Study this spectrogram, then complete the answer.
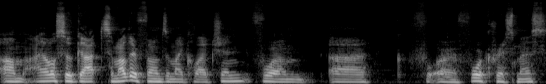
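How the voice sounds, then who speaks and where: A man speaks at a moderate pace in a medium pitch. His voice is somewhat breathy. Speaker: phone collector YouTuber. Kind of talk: unboxing video. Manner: hyperactive.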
